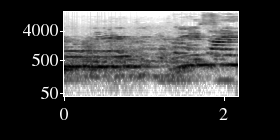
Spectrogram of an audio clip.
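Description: A young girl singing solo into a microphone, holding a long note through about the first second before moving into the next phrase.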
